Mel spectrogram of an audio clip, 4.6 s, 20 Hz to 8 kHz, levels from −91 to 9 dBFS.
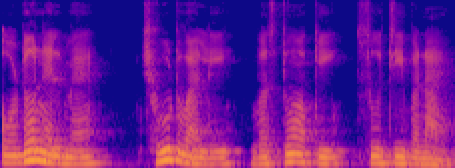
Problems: none marked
